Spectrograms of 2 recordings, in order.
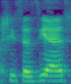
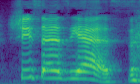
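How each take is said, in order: First: Said in the usual way. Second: High, slow and gleeful; excited reveal. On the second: Retold or imitated. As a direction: drag out the good news with delight. Recapping the proposal answer.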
